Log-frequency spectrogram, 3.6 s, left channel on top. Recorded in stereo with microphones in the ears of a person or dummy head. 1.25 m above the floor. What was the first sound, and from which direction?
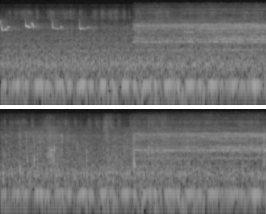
Crushing, 35° left (ahead or behind).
